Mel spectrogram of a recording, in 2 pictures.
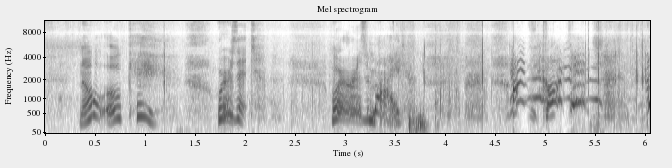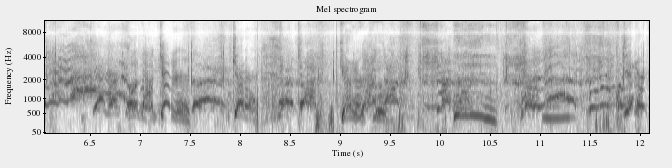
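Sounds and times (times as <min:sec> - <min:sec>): person crying out: 0:04.6 - 0:12.0.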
